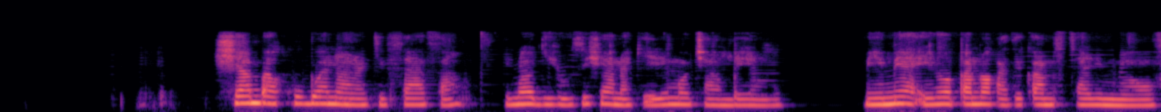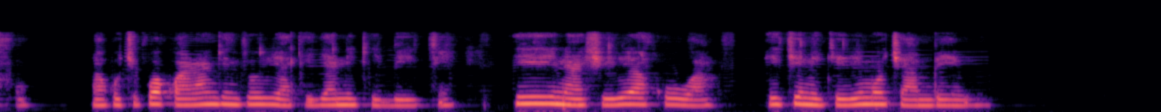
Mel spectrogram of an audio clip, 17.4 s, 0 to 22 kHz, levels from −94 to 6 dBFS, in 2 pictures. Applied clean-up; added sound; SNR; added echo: neural mask model DeepFilterNet 3.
